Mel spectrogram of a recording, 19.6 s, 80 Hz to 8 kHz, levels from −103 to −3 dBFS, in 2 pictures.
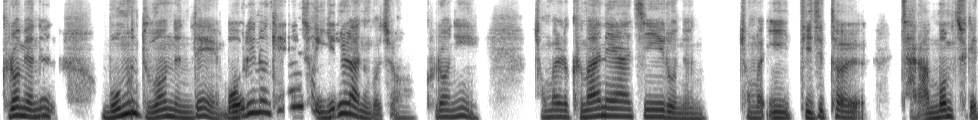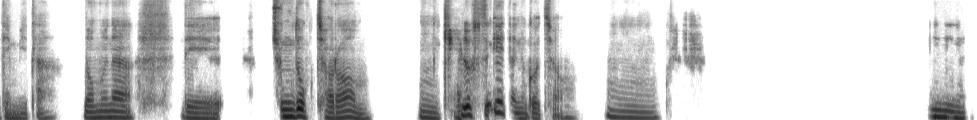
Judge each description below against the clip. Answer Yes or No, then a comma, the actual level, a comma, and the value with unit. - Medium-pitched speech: Yes, medium, 155 Hz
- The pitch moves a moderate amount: Yes, average, 4.3 semitones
